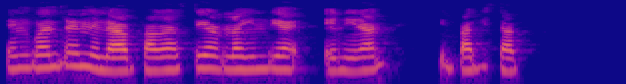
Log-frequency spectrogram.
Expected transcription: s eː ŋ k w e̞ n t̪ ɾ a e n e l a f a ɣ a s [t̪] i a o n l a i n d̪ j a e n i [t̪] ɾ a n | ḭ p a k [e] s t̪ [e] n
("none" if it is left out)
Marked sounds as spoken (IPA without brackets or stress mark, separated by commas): t̪, none, i, a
